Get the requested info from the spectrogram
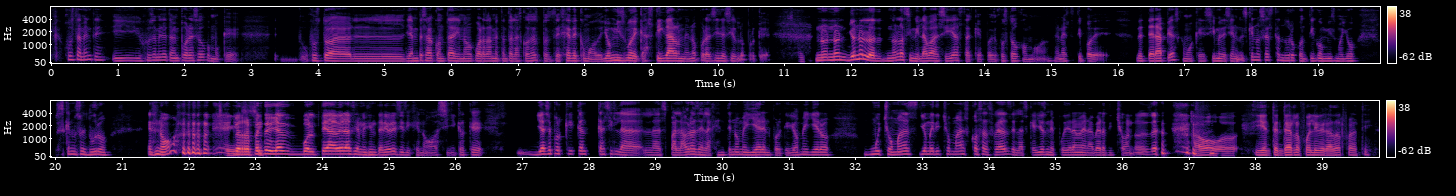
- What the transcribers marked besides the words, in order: laugh
- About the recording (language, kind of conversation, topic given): Spanish, podcast, ¿Cómo manejar los pensamientos durante la práctica?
